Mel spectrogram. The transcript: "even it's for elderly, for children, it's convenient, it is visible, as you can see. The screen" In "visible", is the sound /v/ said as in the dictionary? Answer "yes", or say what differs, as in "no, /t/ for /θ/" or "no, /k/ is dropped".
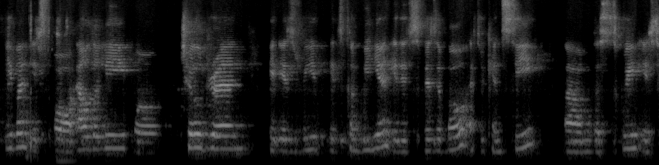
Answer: yes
